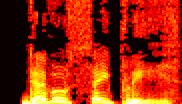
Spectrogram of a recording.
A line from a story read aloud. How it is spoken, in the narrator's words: Overholser exclaimed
